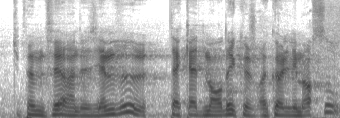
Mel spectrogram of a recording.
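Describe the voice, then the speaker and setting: A man does a cartoonish character voice at a fairly low pitch. He speaks at a very fast pace. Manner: casual, jaded, crude.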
